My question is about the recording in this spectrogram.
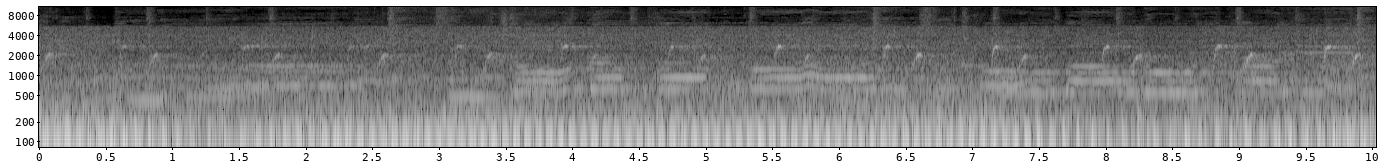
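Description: Music: a melody of held notes, some with short upward slides, over a fast, steady low beat.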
